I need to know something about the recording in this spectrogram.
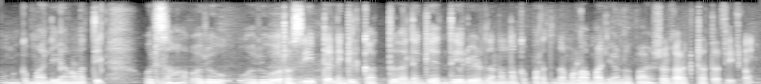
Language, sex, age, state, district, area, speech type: Malayalam, male, 18-30, Kerala, Idukki, rural, spontaneous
